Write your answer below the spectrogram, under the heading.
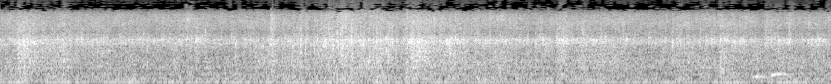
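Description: A large pot of broth at a rolling boil, bubbling with a steady hiss while canton noodles are dropped into it.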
